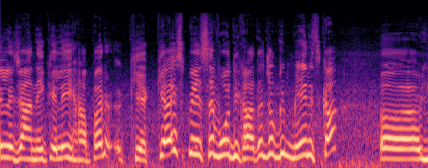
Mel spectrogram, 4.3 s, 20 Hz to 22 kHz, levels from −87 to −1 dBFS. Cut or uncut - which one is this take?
uncut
